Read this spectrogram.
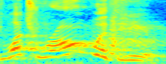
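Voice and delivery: a hint of a mothering wife; light mock-mom nag; imitating a scolding wife. Wife in the kitchen calling to him on the couch, mock mothering. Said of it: "she kinda mamaed me there".

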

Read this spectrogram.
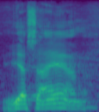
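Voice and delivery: lightly voiced, low self-satisfied reply; smug Peter. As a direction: play mildly pleased with yourself, pitched low. Acts Peter proud of new name.

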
